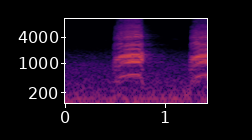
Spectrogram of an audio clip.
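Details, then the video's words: Common raven in a tree gives a harsh, hoarse croak lasting about a third of a second, then starts a second one a moment later; otherwise quiet. "Large black Raven 🐦‍⬛ bird making noises"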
